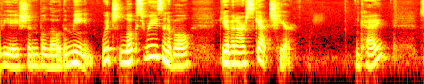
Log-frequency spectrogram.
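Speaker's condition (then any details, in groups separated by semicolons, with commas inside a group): No condition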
